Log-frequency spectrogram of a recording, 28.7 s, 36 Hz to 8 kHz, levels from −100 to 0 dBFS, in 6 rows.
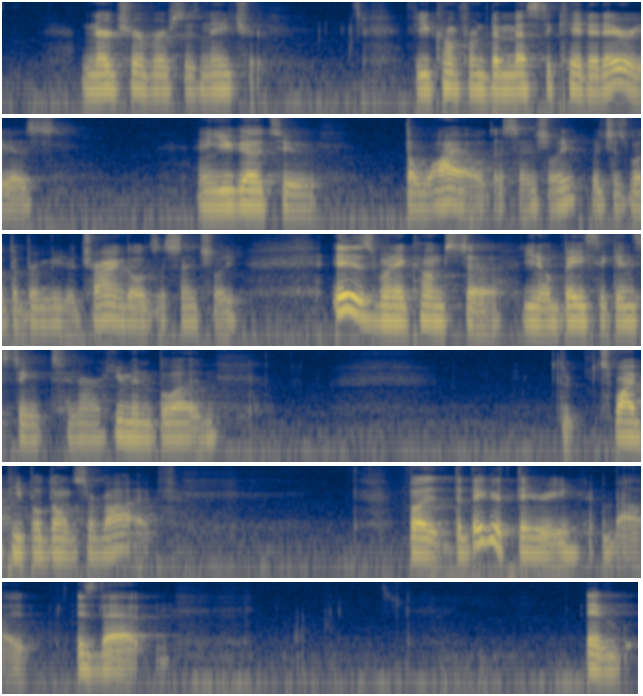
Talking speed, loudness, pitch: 105 wpm, -29 LUFS, 115 Hz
